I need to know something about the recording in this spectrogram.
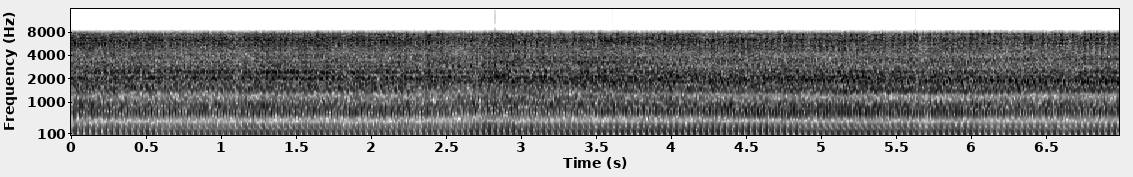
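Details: Craftsman 3.5 hp edger/trimmer that had started then stopped, after a carb clean and mixture-screw adjustment with a tachometer; steady, even buzz with no hunting; normal idle.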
